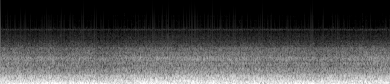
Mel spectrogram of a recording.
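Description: Steady low drone from the engine with no knocks or ticks, a constant hum that points to a leak at the catalytic converter.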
